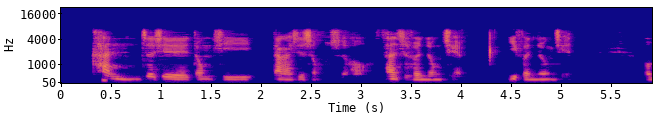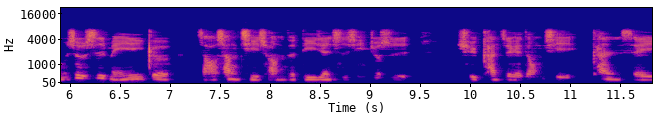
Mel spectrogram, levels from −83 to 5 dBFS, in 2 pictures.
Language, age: Chinese, 20-39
